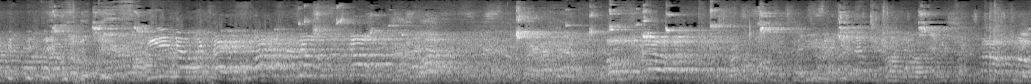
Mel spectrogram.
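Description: Basketball bouncing on a hardwood gym floor in short, sharp thuds, over constant chatter and calls from many voices in a large hall.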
